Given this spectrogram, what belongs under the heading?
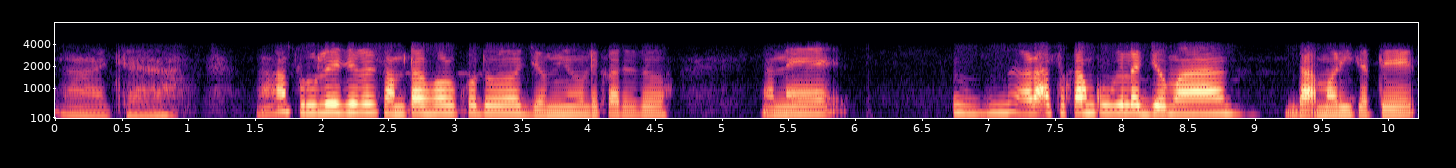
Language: Santali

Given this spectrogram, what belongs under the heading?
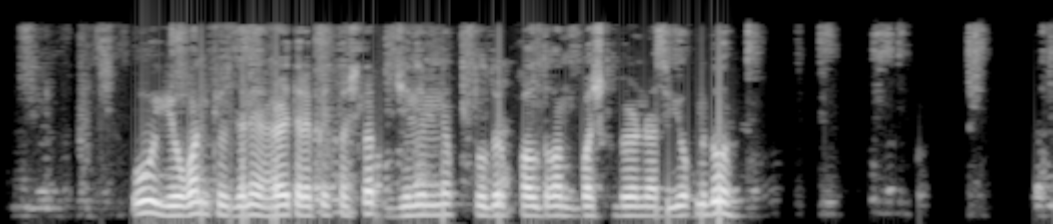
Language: Uyghur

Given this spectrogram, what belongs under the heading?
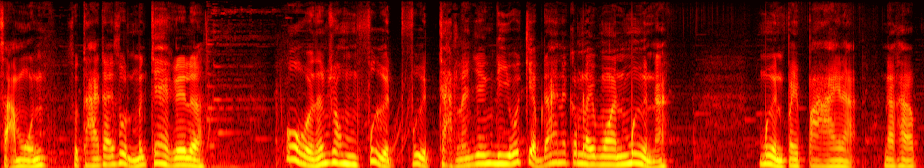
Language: Thai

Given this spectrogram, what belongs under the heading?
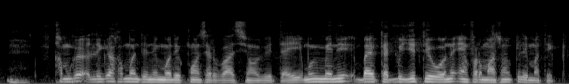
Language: Wolof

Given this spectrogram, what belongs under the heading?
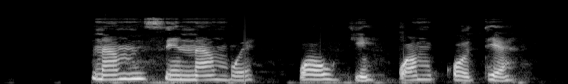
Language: Rombo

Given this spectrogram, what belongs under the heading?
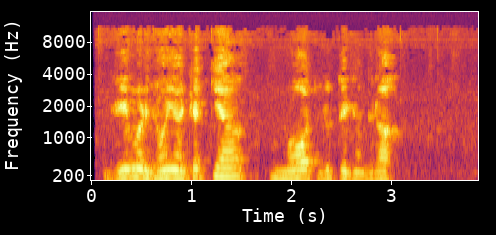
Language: Saraiki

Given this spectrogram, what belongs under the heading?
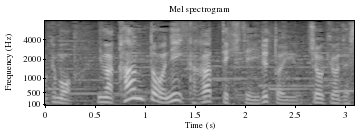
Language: Japanese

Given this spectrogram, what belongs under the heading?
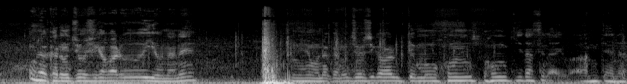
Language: Japanese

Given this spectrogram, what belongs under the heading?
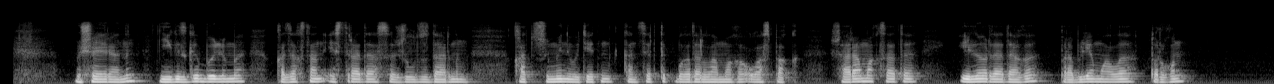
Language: Kazakh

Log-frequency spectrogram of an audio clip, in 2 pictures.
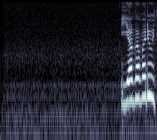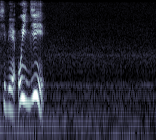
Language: Russian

